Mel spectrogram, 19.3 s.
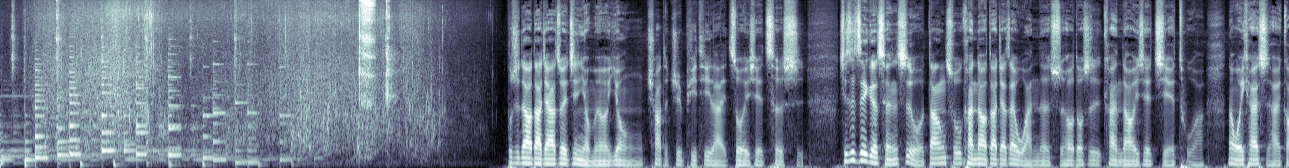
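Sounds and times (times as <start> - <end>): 
ocean waves at the seaside: 0.2 - 7.3
speech: 7.7 - 19.3.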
